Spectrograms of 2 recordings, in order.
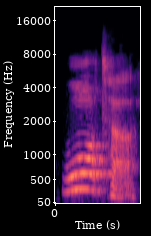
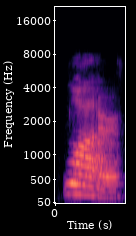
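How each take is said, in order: First: It is said in a British accent. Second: It is said in an American accent.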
